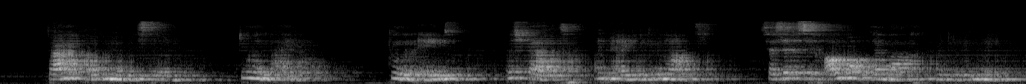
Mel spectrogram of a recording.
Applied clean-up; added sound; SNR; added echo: neural separator model SepFormer DNS4.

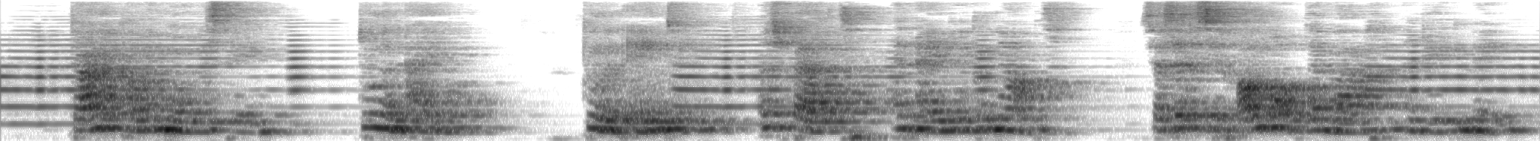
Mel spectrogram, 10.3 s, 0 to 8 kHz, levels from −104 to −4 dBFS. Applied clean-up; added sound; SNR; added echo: classical method WPE with log-MMSE.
